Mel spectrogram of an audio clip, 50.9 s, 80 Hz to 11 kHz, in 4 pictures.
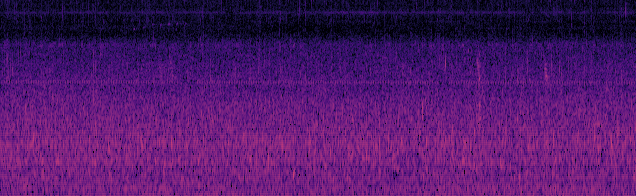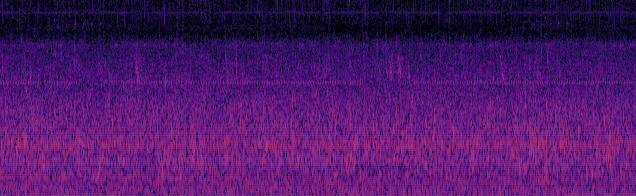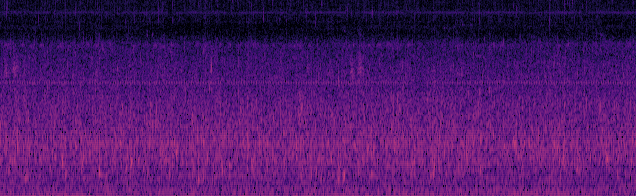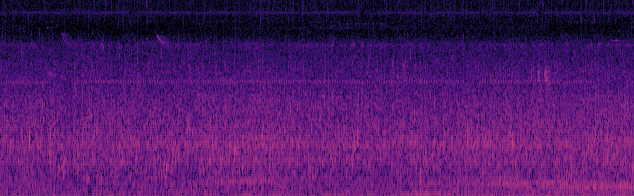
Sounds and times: Stream sound 0.0 - 50.8

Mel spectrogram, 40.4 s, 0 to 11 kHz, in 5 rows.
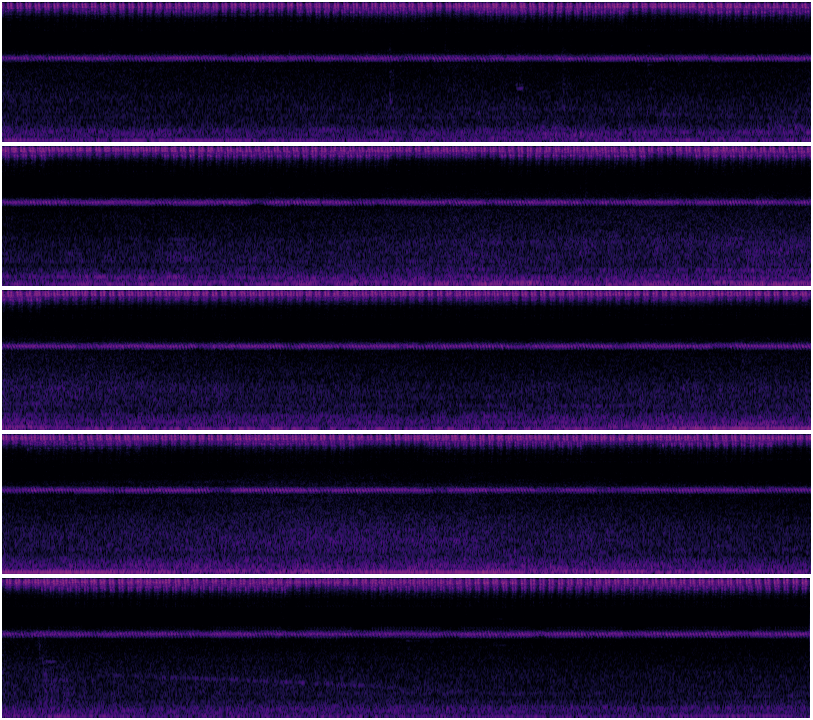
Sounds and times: Italian tree cricket (Oecanthus pellucens) 0.0 - 40.4

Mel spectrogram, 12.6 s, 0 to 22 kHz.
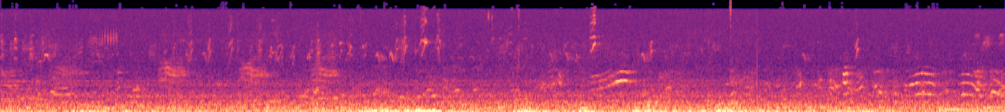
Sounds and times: distant crows 0.0 - 5.8
group of newcomers joining on the meadow 0.0 - 12.5
wind moves 0.0 - 12.5

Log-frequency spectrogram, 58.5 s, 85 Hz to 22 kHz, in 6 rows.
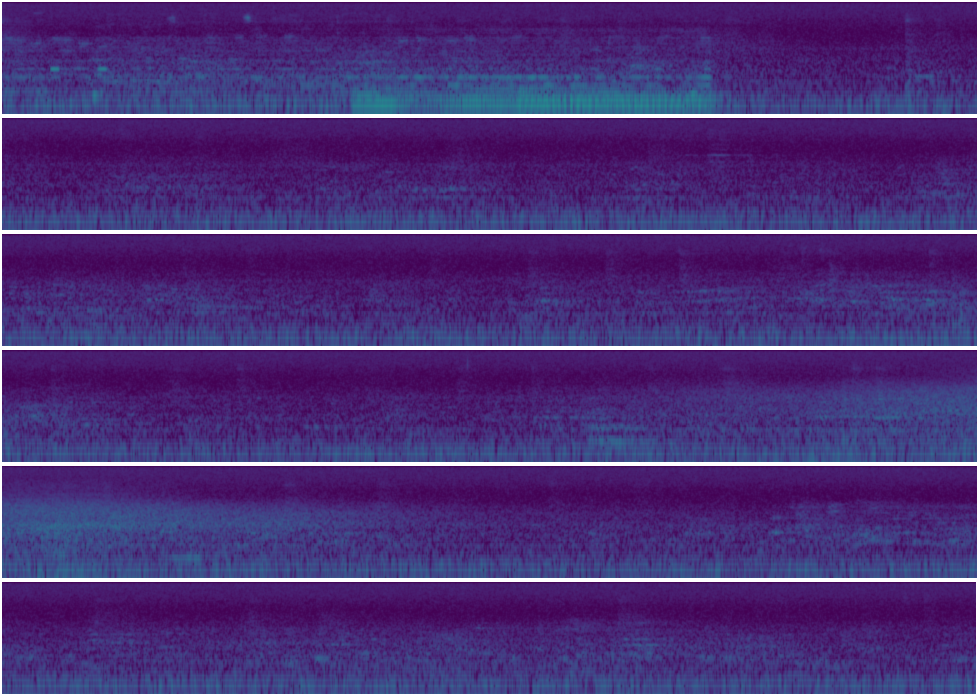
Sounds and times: video in background 0.0 - 7.2

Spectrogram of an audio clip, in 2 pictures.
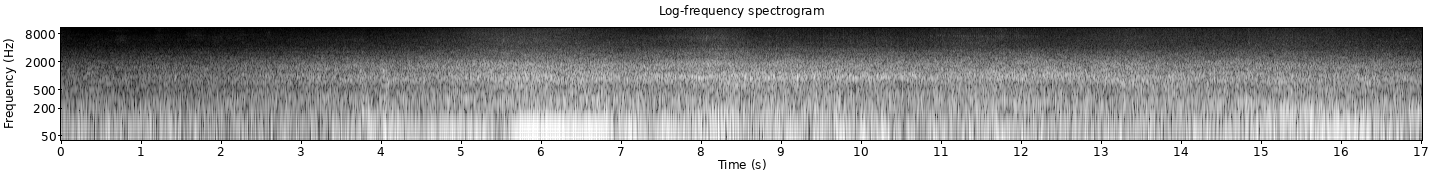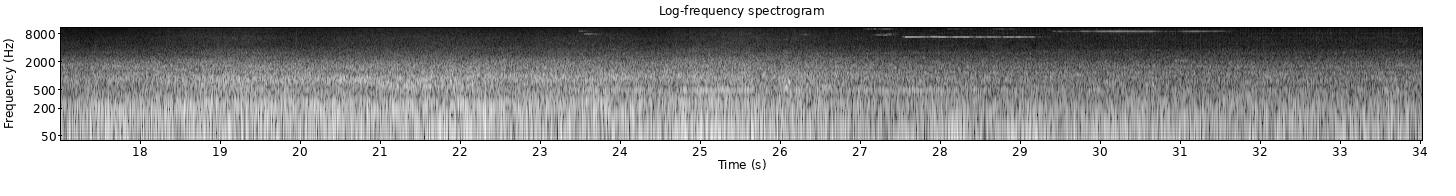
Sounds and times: cars on the road 0.0 - 34.0

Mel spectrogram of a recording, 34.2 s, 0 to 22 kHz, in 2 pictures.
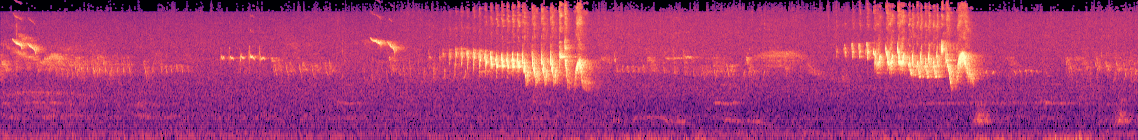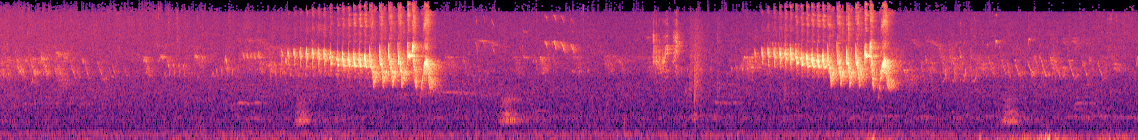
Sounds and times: Chaffinch singing 0.0 - 34.1

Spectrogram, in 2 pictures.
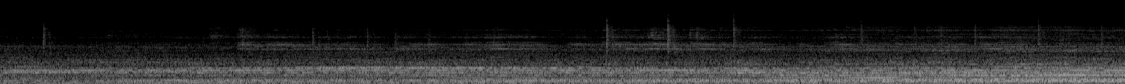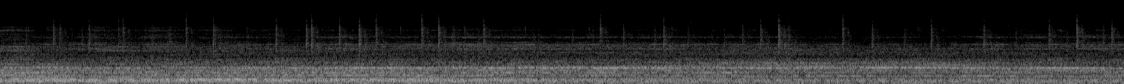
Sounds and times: pedestrian suspension bridge mainstay cables 0.0 - 22.4

